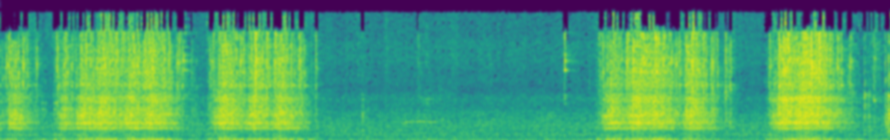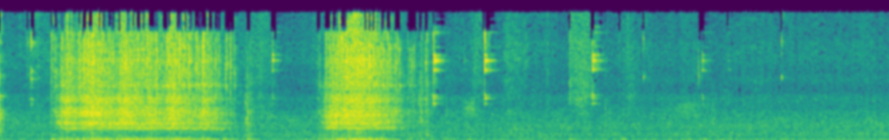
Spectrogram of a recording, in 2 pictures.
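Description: Sewing machine stitching a blouse piece together with its lining, running in several steady whirring bursts of a second or two each, separated by short pauses, close and fairly loud.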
